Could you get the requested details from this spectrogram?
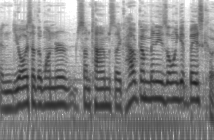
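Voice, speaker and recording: Against background music, a man talks at a fairly quick pace. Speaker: miniature painting hobby youtuber. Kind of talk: casual vlog monologue. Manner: fast; hesitant, stammering.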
